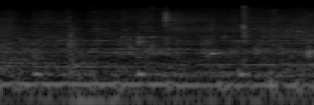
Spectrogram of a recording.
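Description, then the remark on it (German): A steady, hissing rush of liquid as someone pours himself a glass, running continuously with faint splashes and small trickling accents, no voices over it. “Übrigens, was ihr gerade dieses Rauschen hört. Sonnengott schenkt sich gerade ein Glas ein.”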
